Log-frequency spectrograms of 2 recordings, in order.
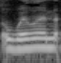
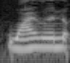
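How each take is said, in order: First: The first syllable sounds like 'will'. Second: The first syllable sounds like 'why'. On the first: The speaker calls it wrong. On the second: The speaker calls it right.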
